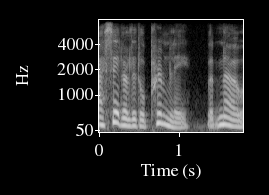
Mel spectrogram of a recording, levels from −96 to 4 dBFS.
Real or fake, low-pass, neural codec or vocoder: real; 7.2 kHz; none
